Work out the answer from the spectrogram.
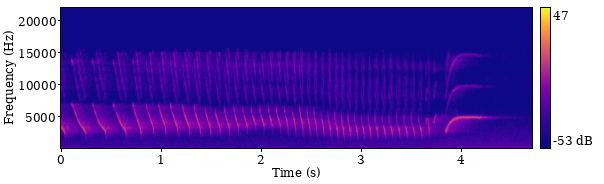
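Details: Singing canary used to train young birds: a long run of quick falling chirps that speeds into a fast even trill, ending in one bright rising whistle.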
